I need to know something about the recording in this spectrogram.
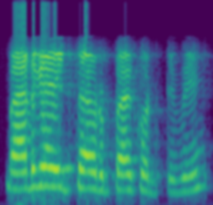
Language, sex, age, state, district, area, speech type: Kannada, female, 45-60, Karnataka, Chamarajanagar, rural, conversation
